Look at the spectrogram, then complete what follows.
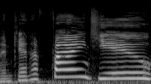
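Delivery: squeaky, very high and drawn-out voice. Reading a horror story, a child monster calling out while running: squeaky voice. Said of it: "it said in its squeaky voice".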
